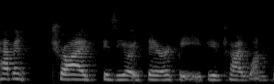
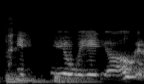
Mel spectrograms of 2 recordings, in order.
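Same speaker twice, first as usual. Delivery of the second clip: laughing, high mock American accent; 9 semitones higher, 8 dB louder, slower than usual. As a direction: toss it off in a jokey fake American accent, giggling. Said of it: "I said that with an American accent".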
